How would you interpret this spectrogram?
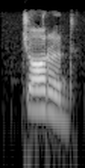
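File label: "чорыд", Komi-Zyrian, female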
